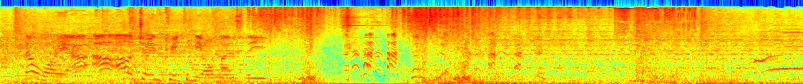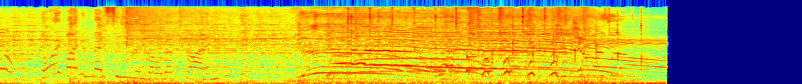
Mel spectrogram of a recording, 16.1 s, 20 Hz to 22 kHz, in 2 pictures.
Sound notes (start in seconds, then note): 3.0 dramatic music; 3.4 laughs; 10.9 group cheers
